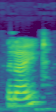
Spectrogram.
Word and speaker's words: write: knife as you see that the letter W is silent in the word right and the letter K is silent in the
